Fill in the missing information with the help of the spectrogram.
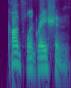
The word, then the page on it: conflagration: American English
